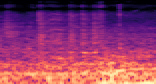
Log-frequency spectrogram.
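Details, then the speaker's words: Nissan that would not crank or start after being driven in rain; water had got into a connector and damaged its pins. With the connector link bypassed it cranks briefly, starts first time and settles into a steady idle: normal start. "यह देखि गाड़ी हमारी half सल पर start हो गई है तो यह प्रॉब्लम थी जिसकी वजह से कस्टमर को भी मसला हो रहा था"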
